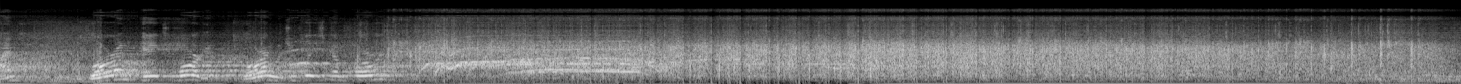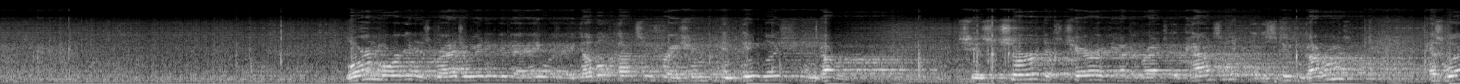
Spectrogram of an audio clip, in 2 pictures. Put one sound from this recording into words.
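An elderly man speaks calmly through a microphone, echoing in a large space.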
